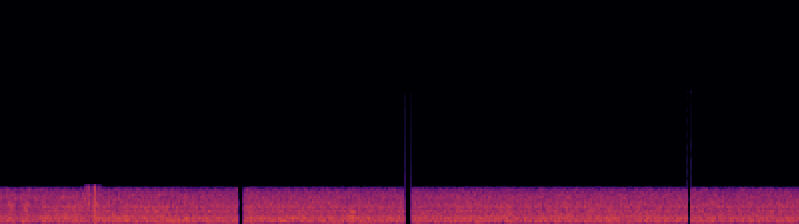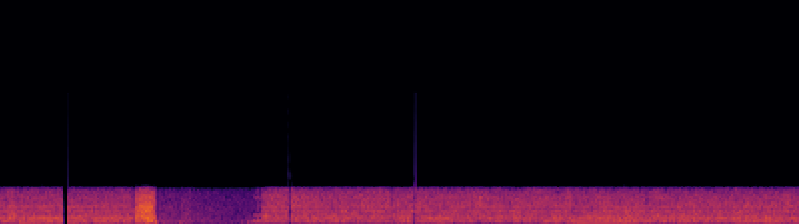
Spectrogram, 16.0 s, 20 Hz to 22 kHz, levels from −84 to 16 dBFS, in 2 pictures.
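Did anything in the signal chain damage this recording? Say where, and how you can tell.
Yes. Echo leak in call processing: a delayed copy of the speech runs from 0 to 9.6 s at 258 ms, then from 10.4 s at 156 ms, about 5 dB louder than the speech. An echo canceller likely let it through.

Bit errors on a digital phone line, at the network stage: sharp ticks and crackle cluster between 0.86 and 1.01 s. Flipped bits corrupt single G.711 samples.

Blocks of digital silence, at the driver or buffer stage: hard dropouts occur at 2.38, 4.05, 6.88, 8.62, 10.88 and 12.13 s. They last 23 to 70 ms. The 23 and 46 ms gaps fit 1024- and 2048-sample buffers.

Speech suppressed in double talk, in call processing: from 9.67 to 10.51 s the talker drops steeply, by up to about 40 dB. This is likely the echo canceller ducking during overlapping speech.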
